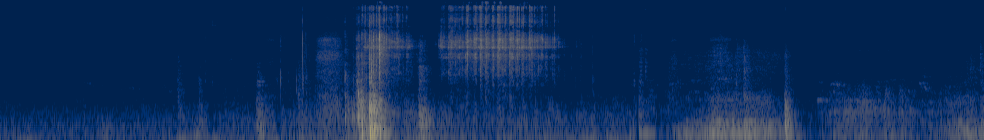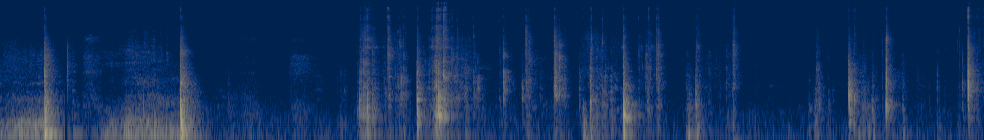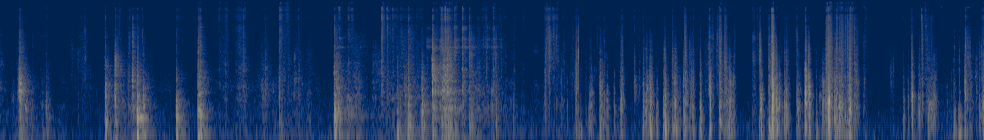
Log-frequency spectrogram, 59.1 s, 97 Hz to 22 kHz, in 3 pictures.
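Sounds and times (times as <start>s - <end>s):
objects knocking and thunking: 6.9s - 11.2s, 26.8s - 34.5s, 41.4s - 59.0s.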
